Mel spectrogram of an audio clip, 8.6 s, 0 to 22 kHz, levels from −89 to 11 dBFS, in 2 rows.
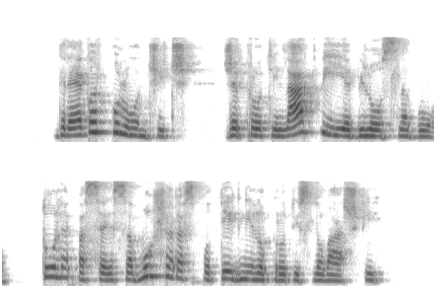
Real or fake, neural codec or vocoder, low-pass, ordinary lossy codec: fake; codec, 16 kHz, 8 kbps, FunCodec, trained on Chinese and English, 25 frames a second; none; none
